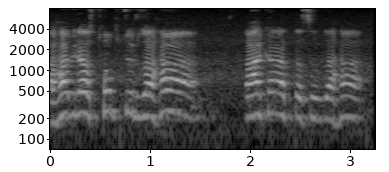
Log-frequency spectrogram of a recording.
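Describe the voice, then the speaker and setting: High-voiced man yelling at a football game. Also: normal speed. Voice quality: high-pitched, animated. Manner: shouts at players, frustrated, breaks into excited yells. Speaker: gaming YouTuber. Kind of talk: excited live game commentary.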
